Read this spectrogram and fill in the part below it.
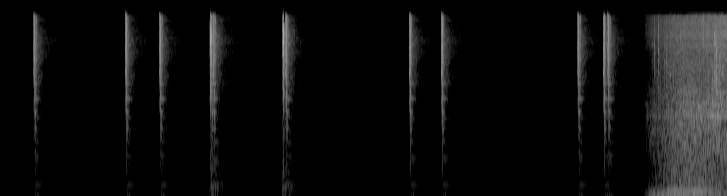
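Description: Short soft menu beeps sound one after another.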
